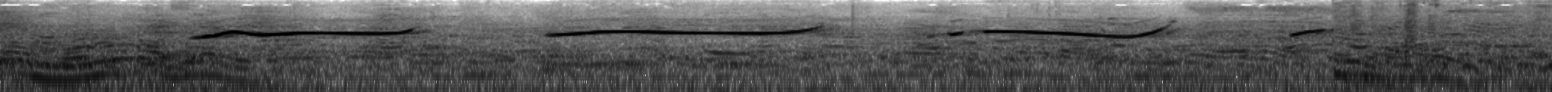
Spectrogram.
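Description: A bird gives long, clear whistling calls close by.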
